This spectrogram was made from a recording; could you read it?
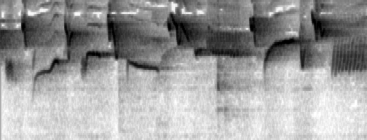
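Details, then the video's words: A White-rumped seedeater pours out a quick, high, twittering song of clear slurred whistles, each note gliding up or down, with no other sounds. "song canário-de-sobrebranco, Weißbürzelgirlitz, Edelzanger, kanárik sivý, zvonohlík šedý, greysinger"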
